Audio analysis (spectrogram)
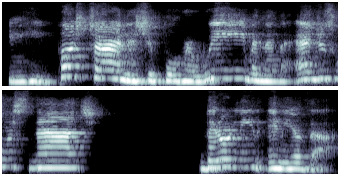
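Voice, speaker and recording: Lady, middle-aged, pumping up students, kinda high voice, echoey and far from the mic. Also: a little fast. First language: Spanish. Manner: animated, addresses the audience directly with frequent "right?". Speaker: speaker at a student workshop. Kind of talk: motivational talk to students.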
